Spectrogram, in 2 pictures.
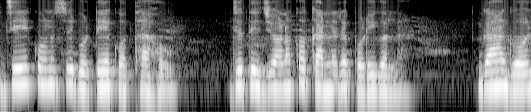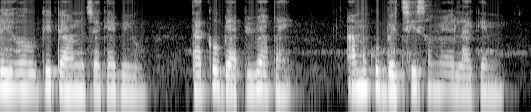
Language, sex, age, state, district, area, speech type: Odia, female, 18-30, Odisha, Jagatsinghpur, urban, spontaneous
